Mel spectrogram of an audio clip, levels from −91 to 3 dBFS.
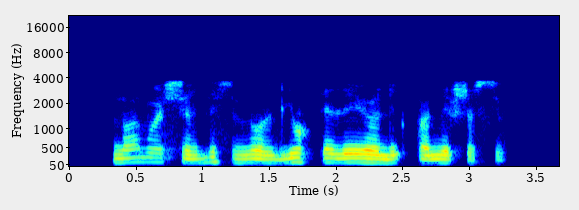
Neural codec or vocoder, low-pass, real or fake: codec, 24 kHz, 1 kbps, SNAC; 3.6 kHz; fake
